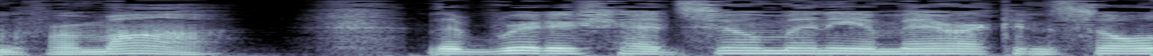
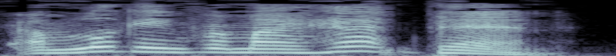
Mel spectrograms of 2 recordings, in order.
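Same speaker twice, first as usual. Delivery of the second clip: high, mildly raised call; restrained, pitched-up shout; shouted back; 7 semitones higher than usual. A narrator's reading. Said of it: "I shouted back".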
